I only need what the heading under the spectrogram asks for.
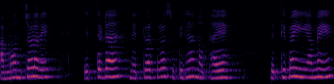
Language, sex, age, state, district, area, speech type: Odia, female, 18-30, Odisha, Dhenkanal, rural, spontaneous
